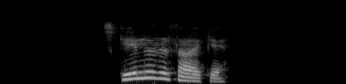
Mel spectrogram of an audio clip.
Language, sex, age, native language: Icelandic, female, 40-49, Icelandic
